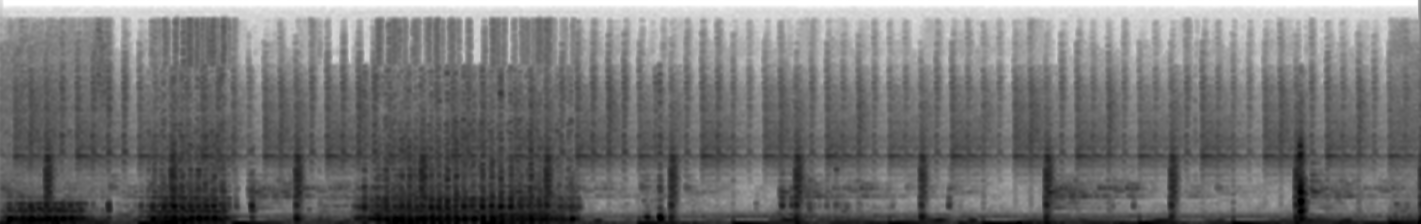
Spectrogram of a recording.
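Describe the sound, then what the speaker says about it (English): Sewing machine stitching bias tape onto a fabric face mask, a rapid rhythmic needle thumping in steady runs with brief pauses, close and clear with no talk. "now we're just going to sew just the back side of the bias tape to the mask"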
